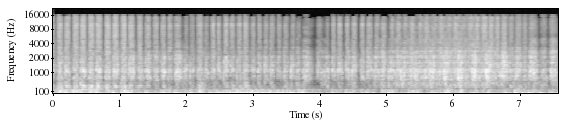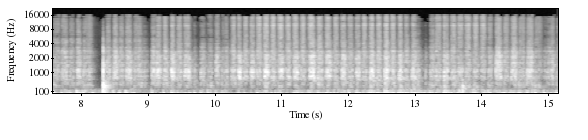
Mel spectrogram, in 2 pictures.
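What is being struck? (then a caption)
Felt-tip marker on paper. A pink felt-tip marker colors a white paper coloring sheet lying on a table in short, fast strokes. Its tip rubs and scratches across the paper in a steady, dense scribbling texture, with a brief sharp tap about halfway through.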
